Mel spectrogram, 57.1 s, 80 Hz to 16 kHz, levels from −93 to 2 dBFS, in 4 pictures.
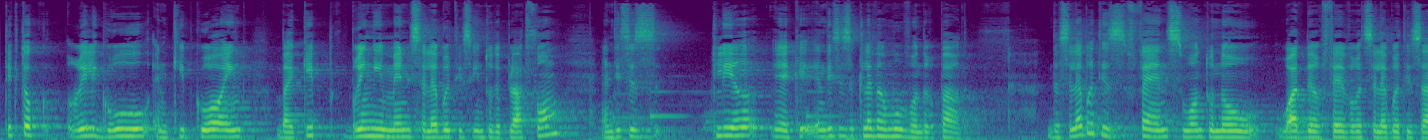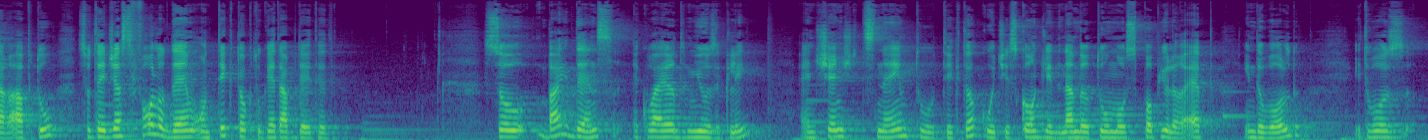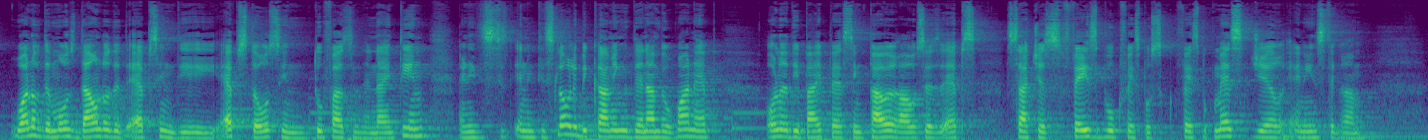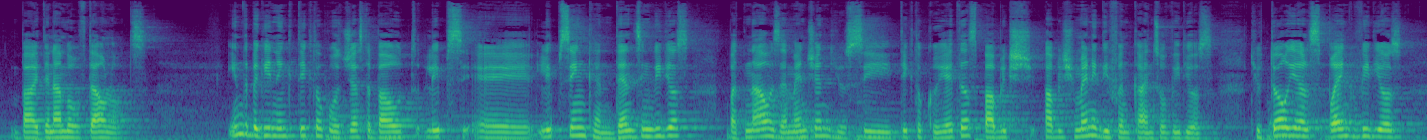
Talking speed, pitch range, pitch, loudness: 155 wpm, 150-180 Hz, 160 Hz, -23 LUFS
